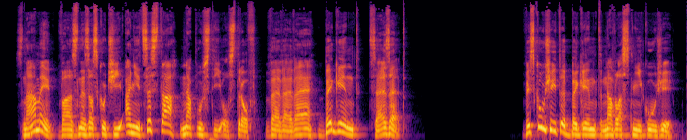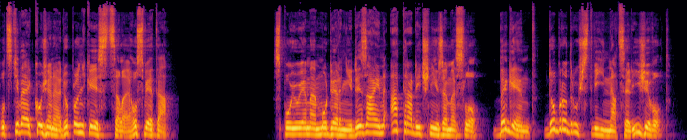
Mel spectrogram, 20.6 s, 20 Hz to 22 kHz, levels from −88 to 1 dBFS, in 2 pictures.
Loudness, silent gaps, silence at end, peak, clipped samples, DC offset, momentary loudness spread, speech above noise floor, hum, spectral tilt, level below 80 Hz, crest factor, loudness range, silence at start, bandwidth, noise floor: -13 LUFS; 6.37-7.65 s, 12.99-14.27 s; 0.35 s; 0 dBFS; under 0.1%; under 0.1%; 6 LU; over 77 dB; none; -4.5 dB/octave; -48 dBFS; 14 dB; 4 LU; 0.3 s; over 20 kHz; under -90 dBFS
